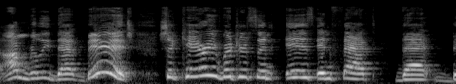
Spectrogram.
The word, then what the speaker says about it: Sha'Carri: And it's Sha'Carri, not Sha'Carri.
